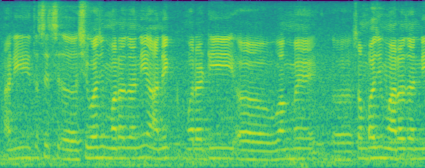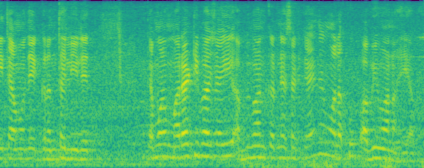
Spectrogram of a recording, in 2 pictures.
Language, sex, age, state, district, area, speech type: Marathi, male, 30-45, Maharashtra, Nanded, rural, spontaneous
